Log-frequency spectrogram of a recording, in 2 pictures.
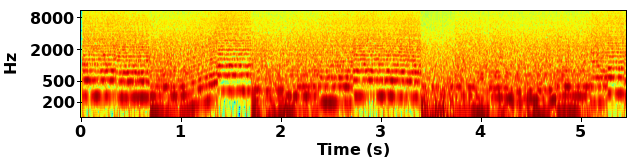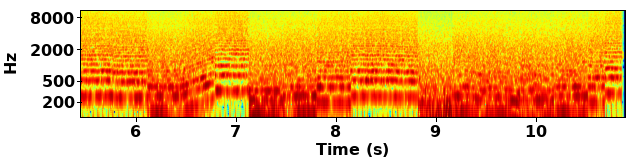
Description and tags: Dark reese made on a reFX Vanguard, its too simple, only detuned saw waves.
reese, synth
